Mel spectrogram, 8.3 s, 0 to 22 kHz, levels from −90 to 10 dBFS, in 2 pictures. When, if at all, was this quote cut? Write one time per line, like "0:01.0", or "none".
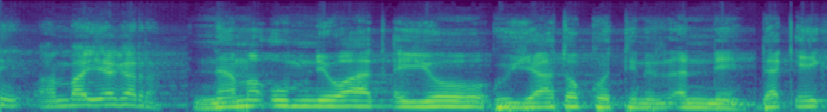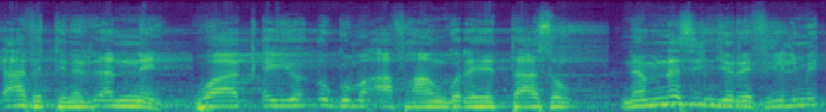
0:00.8
0:02.5
0:03.7
0:05.0
0:07.1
